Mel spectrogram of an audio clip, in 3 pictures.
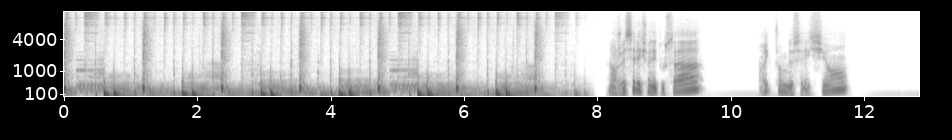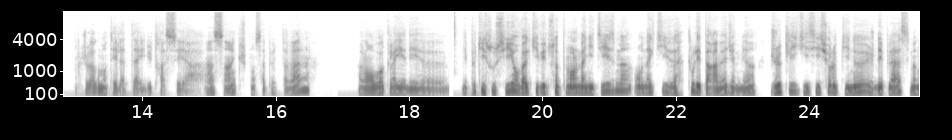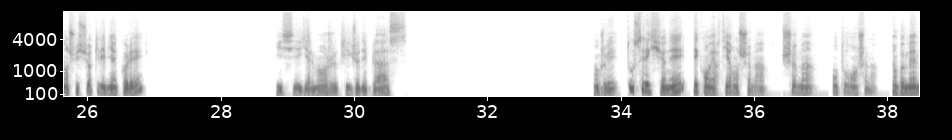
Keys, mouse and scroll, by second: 0.2 shift+F2, 1.1 middle click, 1.2 click, 1.5 click, 2.1 click, 2.3 click, 2.5 Return, 2.8 click, 3.0 click, 3.5 click, 3.7 click, 3.9 middle click, 4.1 middle click, 4.3 click, 4.5 click, 5.0 click, 5.2 drag, 5.6 click, 5.8 drag, 6.2 click, 6.5 click, 7.1 click, 7.4 click, 7.8 middle click, 8.0 middle click, 9.4-11.7 drag, 13.8 right click, 15.0 click, 18.4 middle click, 20.0 click, 20.5 click, 24.0 click, 24.6 click, 26.8 click, 27.5 middle click, 27.8 middle click, 28.4 middle click, 29.4 click, 30.4 click, 30.7 middle click, 31.8 middle click, 32.3 click, 33.0 F1, 33.4 middle click, 34.1-35.5 drag, 36.4 click, 37.6 click.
